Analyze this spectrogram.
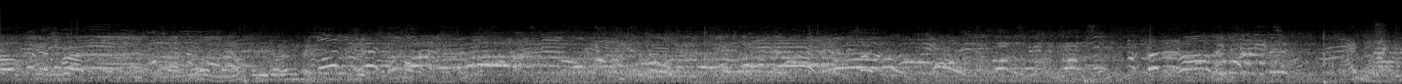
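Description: A football crowd shouts and cheers in the open air.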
